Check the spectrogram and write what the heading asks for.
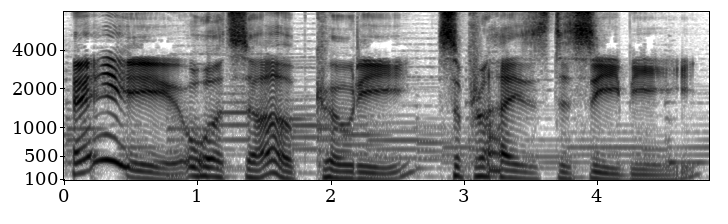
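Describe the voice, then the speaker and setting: A man's voice: medium pitch, huge pitch swings, extremely slow, fairly bright tone, full character voice. A man voicing a mysterious young warrior who gives cryptic, solemn advice in a slightly raised voice. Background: game music.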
